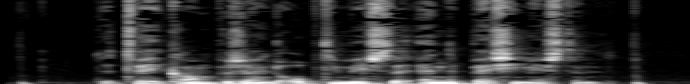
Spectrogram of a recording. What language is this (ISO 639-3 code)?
nld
